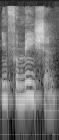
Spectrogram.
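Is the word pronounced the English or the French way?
English. The ending sounds like English 'shun', not 'sion'. "ça va donner en anglais"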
